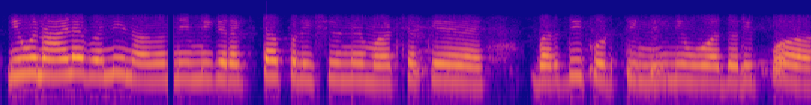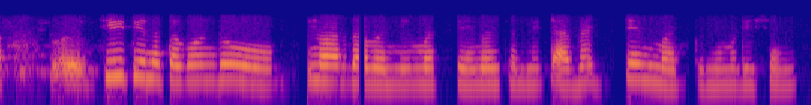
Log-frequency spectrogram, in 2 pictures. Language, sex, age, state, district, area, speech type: Kannada, female, 18-30, Karnataka, Davanagere, rural, conversation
